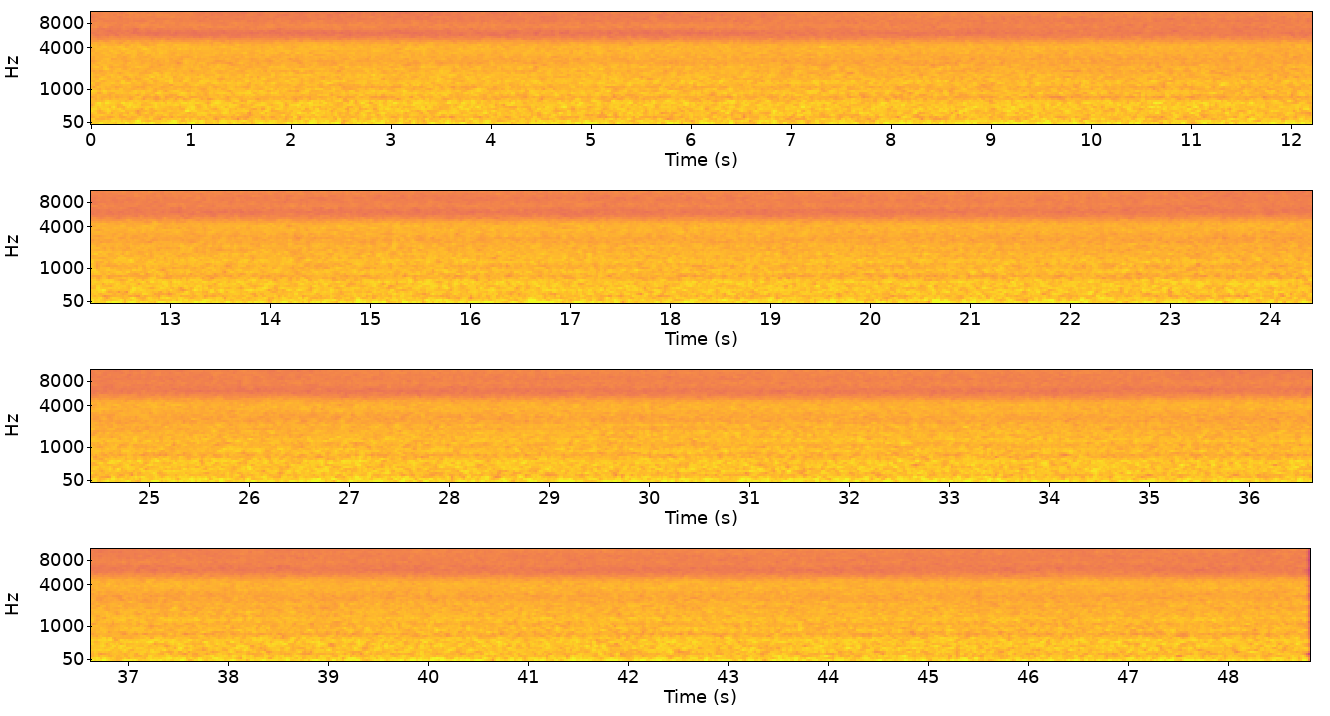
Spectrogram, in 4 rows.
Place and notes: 猴洞坑溪, 宜蘭縣礁溪鄉白雲村 - On the bank
Facing streams and waterfalls, On the bank
Yilan County, Jiaoxi Township, 白石腳路199號, 7 December 2016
